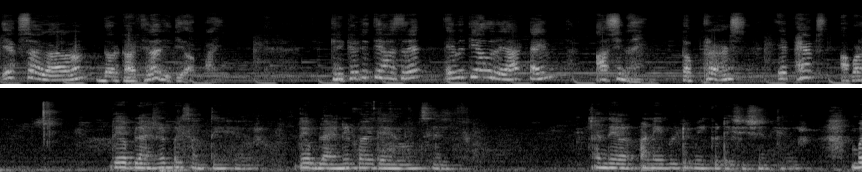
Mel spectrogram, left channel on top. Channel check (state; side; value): different; both; correlation 0.01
